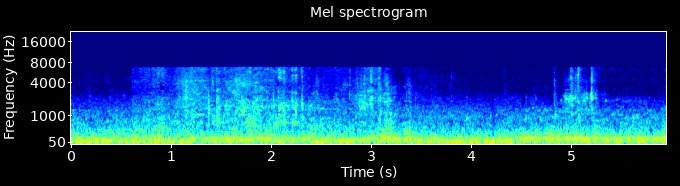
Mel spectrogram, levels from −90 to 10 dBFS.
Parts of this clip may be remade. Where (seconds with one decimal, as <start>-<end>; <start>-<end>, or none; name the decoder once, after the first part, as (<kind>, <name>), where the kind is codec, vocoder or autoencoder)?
1.2-2.4 (vocoder, HiFi-GAN); 2.9-3.4; 4.5-6.0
